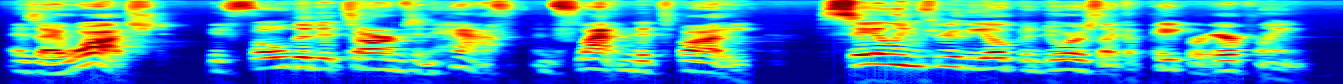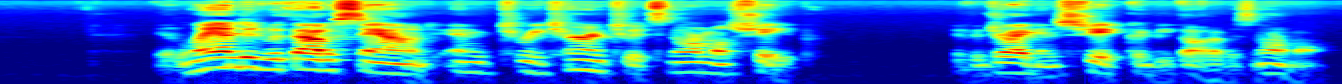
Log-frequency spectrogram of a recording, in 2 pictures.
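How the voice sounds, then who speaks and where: A woman with a slightly low voice reads a children's chapter book aloud. She narrates in the first person, in the style of a teacher reading to a class. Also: expressive, moderate pace.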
